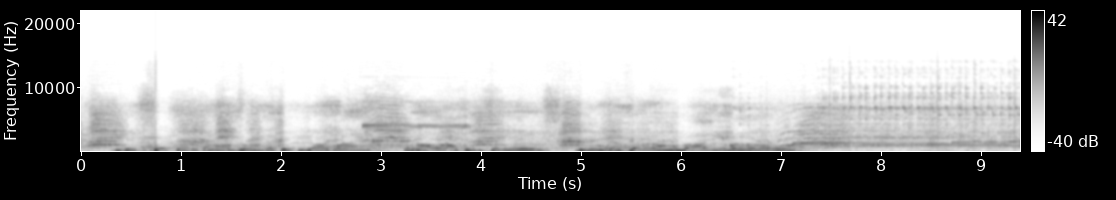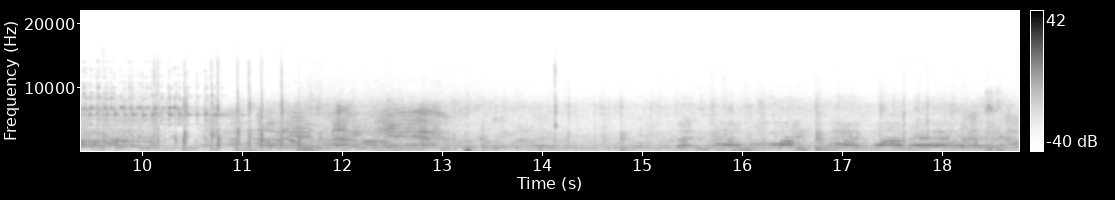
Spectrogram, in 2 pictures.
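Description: A crowd cheers and shouts in the distance outdoors.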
